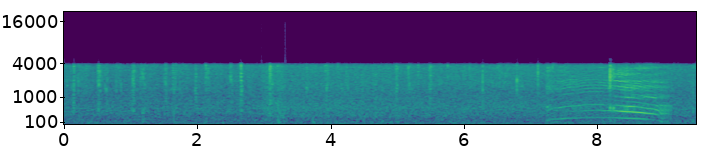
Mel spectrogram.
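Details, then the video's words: Wild red deer stag roaring in June, caught on a trail camera; one loud harmonic bellow near the end that rises and then falls, preceded by a quiet stretch of ticking and patter. "RYCZĄCY JELEŃ W CZERWCU"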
